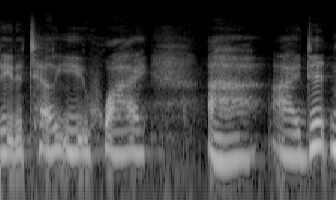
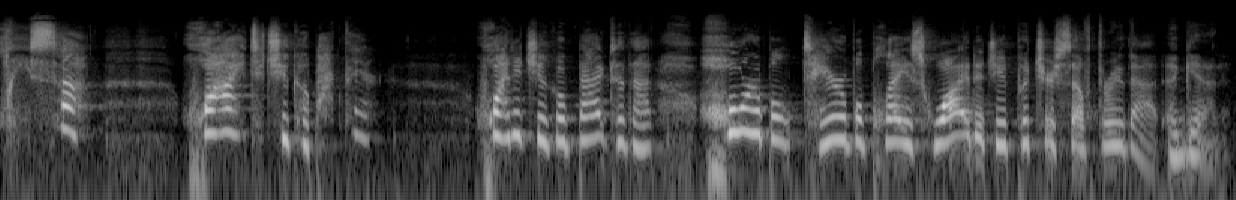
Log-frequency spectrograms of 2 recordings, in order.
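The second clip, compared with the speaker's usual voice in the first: much higher, anguished auntie; high, pained scolding with a whispered start; aunt's dismayed voice; 8 semitones higher than usual. Retold or imitated. Aunt Darlene to grieving Lisa, high and dismayed. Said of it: "my Aunt Darlene said".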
